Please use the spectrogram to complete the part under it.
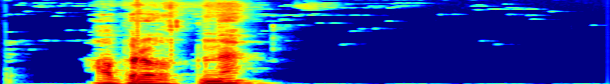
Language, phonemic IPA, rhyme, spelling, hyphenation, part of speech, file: Norwegian Bokmål, /aˈbrɔtənə/, -ənə, abrotene, ab‧rot‧en‧e, noun, NB - Pronunciation of Norwegian Bokmål «abrotene».ogg
- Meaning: definite plural of abrot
